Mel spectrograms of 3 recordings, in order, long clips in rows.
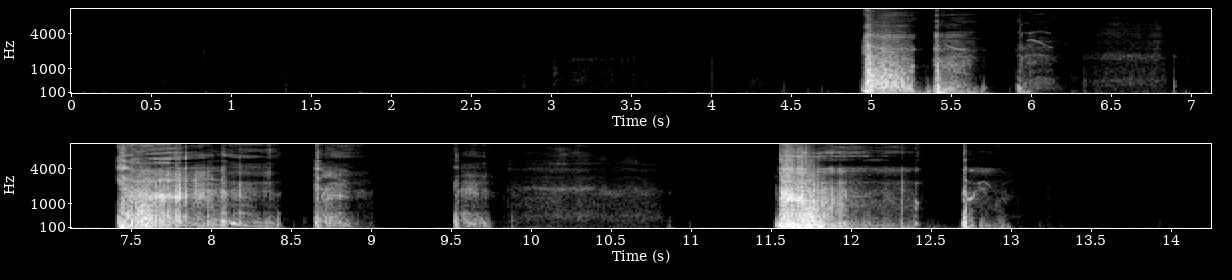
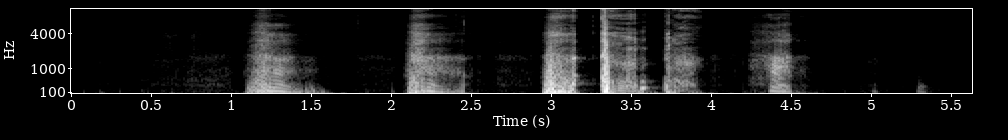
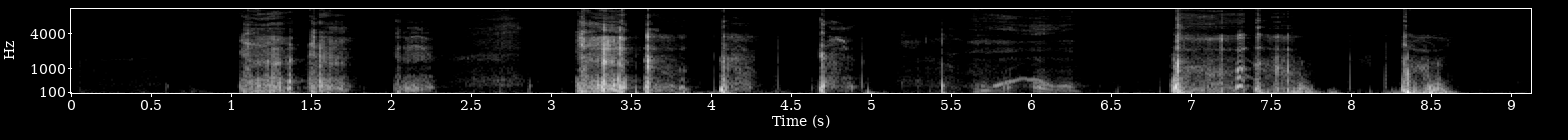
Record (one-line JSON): {"three_cough_length": "14.3 s", "three_cough_amplitude": 32768, "three_cough_signal_mean_std_ratio": 0.25, "exhalation_length": "5.6 s", "exhalation_amplitude": 32768, "exhalation_signal_mean_std_ratio": 0.28, "cough_length": "9.1 s", "cough_amplitude": 19436, "cough_signal_mean_std_ratio": 0.33, "survey_phase": "beta (2021-08-13 to 2022-03-07)", "age": "45-64", "gender": "Female", "wearing_mask": "No", "symptom_cough_any": true, "symptom_new_continuous_cough": true, "symptom_runny_or_blocked_nose": true, "symptom_shortness_of_breath": true, "symptom_sore_throat": true, "symptom_fatigue": true, "symptom_fever_high_temperature": true, "symptom_headache": true, "symptom_change_to_sense_of_smell_or_taste": true, "symptom_other": true, "symptom_onset": "3 days", "smoker_status": "Ex-smoker", "respiratory_condition_asthma": false, "respiratory_condition_other": false, "recruitment_source": "Test and Trace", "submission_delay": "2 days", "covid_test_result": "Positive", "covid_test_method": "RT-qPCR", "covid_ct_value": 17.4, "covid_ct_gene": "ORF1ab gene", "covid_ct_mean": 18.3, "covid_viral_load": "1000000 copies/ml", "covid_viral_load_category": "High viral load (>1M copies/ml)"}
